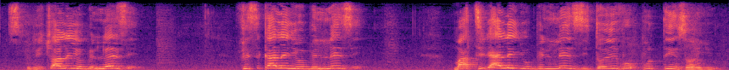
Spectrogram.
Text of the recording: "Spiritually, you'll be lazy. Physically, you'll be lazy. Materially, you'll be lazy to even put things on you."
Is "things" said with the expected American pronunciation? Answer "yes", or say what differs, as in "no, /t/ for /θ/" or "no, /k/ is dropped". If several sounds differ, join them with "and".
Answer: no, /ŋ/ is dropped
